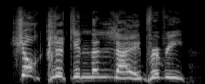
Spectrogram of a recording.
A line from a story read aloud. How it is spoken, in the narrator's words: she screamed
